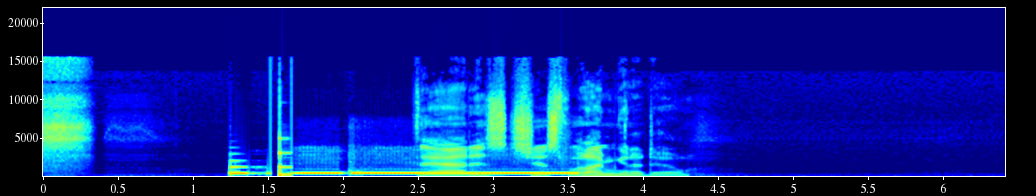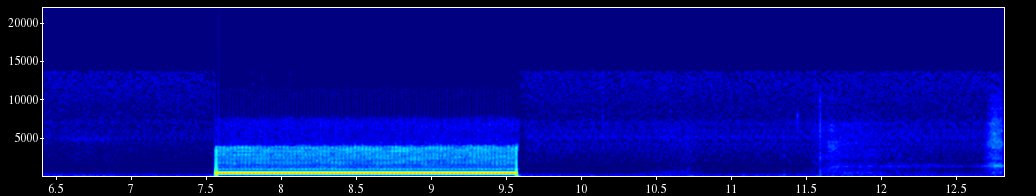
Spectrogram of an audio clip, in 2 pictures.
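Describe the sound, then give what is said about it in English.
A phone line's ringing tone, from a phone call placed instead of a Skype call, sounds in two long, steady bursts. The first plays under a person talking, and after a few seconds of quiet the second rings out alone, clear. “we're just going to call her on the phone.”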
